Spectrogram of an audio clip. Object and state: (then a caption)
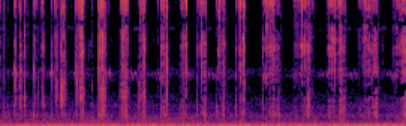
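Weathered wooden fence post. Long pink acrylic nails tap and scratch a solid, grey, weathered wooden fence post with a knot, outdoors. Quick, bright clicks and dry scratchy strokes come in a rapid, uneven stream over a steady low rumble, each tap dying away almost at once.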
